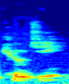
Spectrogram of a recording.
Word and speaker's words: Cucci: Lauren Cucci, and thank you, Lauren, for adding that's pronounced like Gucci.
